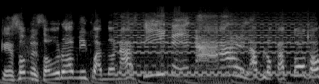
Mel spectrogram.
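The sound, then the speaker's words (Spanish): A phone rings with a melodic, warbling ringtone that plays continuously and fairly loudly, while a woman talks over it; it is the first incoming call to a call-in guessing game. “Ya tenemos la primera llamada. Vamos a contestar.”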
